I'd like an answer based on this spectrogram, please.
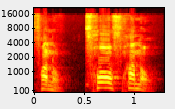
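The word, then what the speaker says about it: Fanon: ফরাসি আলজেরিয়ান চিন্তাবিদ ফানো নাম আসল উচ্চারণটা, উনি বলছিলেন, পরাধীন জাতিগোষ্ঠী লড়াইয়ের ভিতর দিয়ে নিজেকে চিনতে শেখে।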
